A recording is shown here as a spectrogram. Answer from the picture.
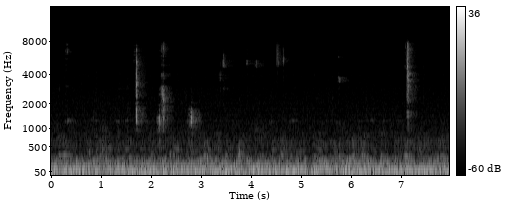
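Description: A person chewing a bite of buffalo chicken pizza topped with crispy fried onions: a handful of short crisp crunches and mouth clicks, the sharpest about two seconds in and near the end, over a steady low hum.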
